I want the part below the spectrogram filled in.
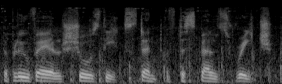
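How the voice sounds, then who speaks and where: Low-pitched female video game guide, stoic and world-weary, dry matter-of-fact delivery. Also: measured pace, background noise. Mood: grave. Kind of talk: video game cutscene acting.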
